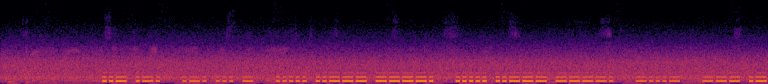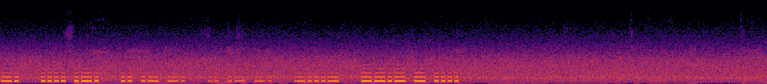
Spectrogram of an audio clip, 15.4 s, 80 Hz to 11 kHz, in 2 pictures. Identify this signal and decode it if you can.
Morse code, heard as a keyed tone, machine-sent, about 36 wpm, 530 Hz, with radio static and fading. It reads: UR RST 529 529 <BT> OP HR IAN IAN <BT> QTH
